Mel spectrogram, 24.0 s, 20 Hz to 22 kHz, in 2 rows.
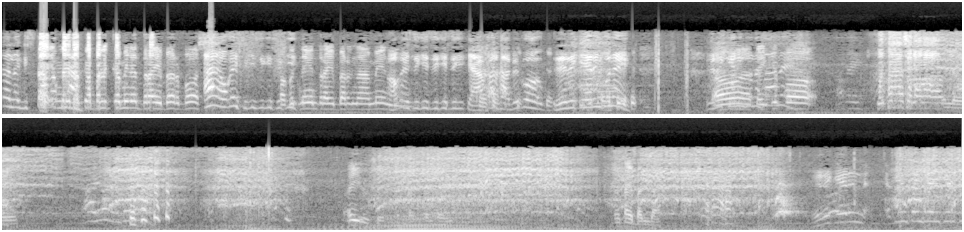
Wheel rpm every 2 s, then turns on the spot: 0, 0, 0, 20, 10, 10, 50, 60, 110, 120, 100, 60.
10-12 20-22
